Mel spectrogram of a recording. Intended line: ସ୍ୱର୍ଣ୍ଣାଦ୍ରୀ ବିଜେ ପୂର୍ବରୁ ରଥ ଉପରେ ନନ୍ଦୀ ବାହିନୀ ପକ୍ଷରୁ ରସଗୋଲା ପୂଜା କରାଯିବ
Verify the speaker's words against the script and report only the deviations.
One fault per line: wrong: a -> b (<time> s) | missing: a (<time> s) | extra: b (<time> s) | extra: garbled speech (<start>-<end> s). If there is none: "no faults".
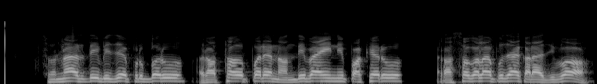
no faults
